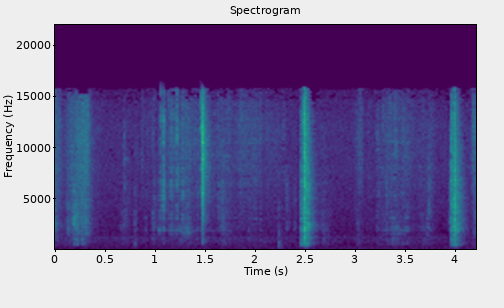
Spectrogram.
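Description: Fast Fuse adhesive applicator being run over cardstock, giving a few sharp clicks with faint rustling of card between them. The loudest click comes about halfway through.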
